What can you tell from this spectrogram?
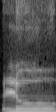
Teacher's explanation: for the circle lips, make it two counts long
